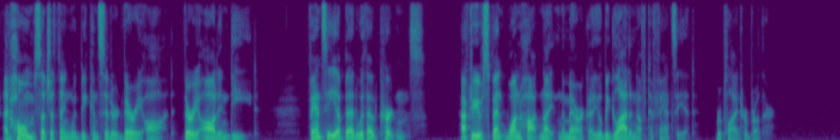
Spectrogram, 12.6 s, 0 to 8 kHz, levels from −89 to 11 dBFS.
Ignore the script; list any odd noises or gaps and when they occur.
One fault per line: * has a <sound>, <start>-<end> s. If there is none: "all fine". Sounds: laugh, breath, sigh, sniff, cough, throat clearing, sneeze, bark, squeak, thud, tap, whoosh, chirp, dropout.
all fine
